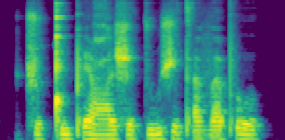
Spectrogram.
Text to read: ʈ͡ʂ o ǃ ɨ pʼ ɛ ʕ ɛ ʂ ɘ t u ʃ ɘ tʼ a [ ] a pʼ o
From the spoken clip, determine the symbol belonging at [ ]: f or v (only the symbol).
v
